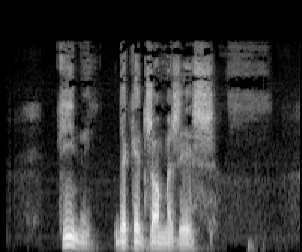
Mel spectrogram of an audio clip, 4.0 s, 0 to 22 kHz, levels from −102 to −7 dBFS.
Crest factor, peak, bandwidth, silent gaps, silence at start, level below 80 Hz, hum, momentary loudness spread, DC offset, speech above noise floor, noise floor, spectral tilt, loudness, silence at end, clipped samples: 20 dB; -2 dBFS; 11.5 kHz; none; 0.8 s; -50 dBFS; none; 16 LU; under 0.1%; 41 dB; -62 dBFS; -5 dB/octave; -21 LUFS; 1.2 s; under 0.1%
